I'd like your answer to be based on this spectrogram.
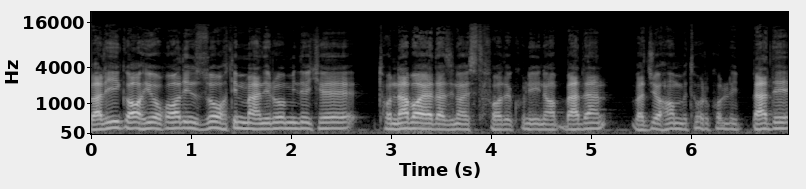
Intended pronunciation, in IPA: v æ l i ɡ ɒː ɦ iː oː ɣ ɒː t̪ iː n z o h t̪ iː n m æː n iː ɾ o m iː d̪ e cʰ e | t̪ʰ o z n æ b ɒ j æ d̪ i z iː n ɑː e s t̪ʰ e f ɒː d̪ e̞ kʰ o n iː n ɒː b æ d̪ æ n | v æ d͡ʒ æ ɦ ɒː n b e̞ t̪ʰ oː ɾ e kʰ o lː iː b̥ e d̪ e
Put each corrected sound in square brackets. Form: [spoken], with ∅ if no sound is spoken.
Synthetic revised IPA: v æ l i ɡ ɒː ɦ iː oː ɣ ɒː t̪ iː n z o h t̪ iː n m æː n iː ɾ o m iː d̪ e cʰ e | t̪ʰ o [∅] n æ b [ɒː] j æ d̪ [æ] z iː n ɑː e s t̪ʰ e f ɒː d̪ e̞ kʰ o n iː n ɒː b æ d̪ æ n | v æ d͡ʒ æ ɦ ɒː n b e̞ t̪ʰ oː ɾ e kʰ o lː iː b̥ [æ] d̪ e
